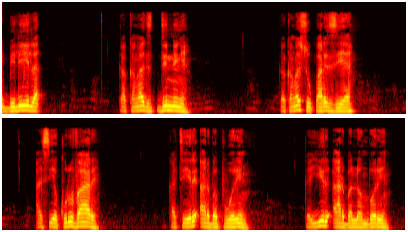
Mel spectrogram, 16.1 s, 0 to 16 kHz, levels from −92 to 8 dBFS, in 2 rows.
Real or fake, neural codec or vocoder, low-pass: real; none; 10.8 kHz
